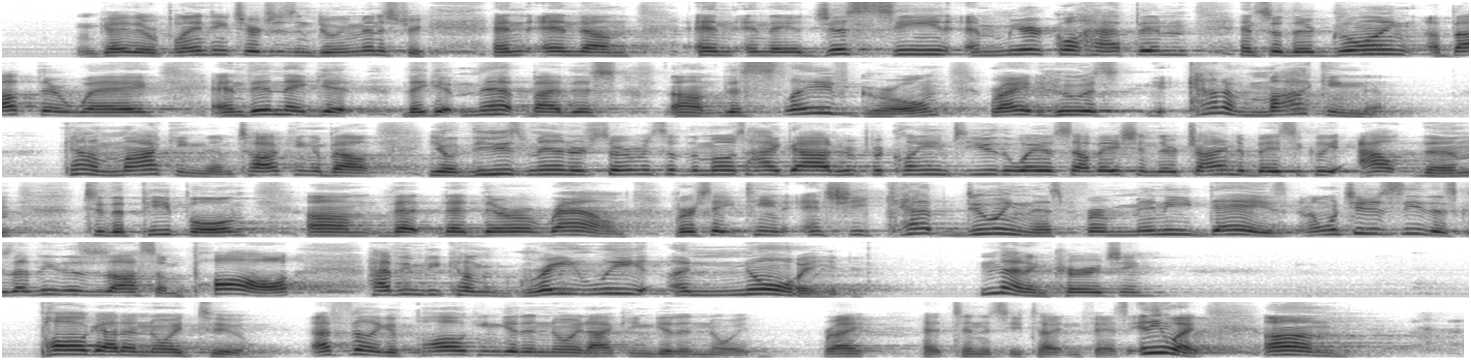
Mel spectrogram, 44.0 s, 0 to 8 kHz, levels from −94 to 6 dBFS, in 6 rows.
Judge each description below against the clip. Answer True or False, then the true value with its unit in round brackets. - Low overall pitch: False (195 Hz)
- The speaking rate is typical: True (190 wpm)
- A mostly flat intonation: False (4.9 semitones)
